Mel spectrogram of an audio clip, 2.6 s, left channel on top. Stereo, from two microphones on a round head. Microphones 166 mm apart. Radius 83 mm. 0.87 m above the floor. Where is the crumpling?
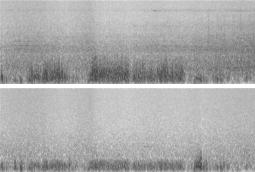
I don't hear crumpling.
